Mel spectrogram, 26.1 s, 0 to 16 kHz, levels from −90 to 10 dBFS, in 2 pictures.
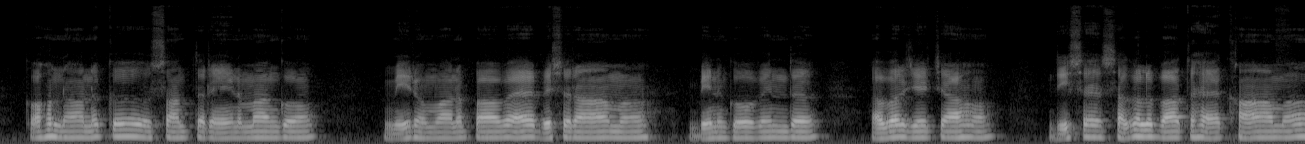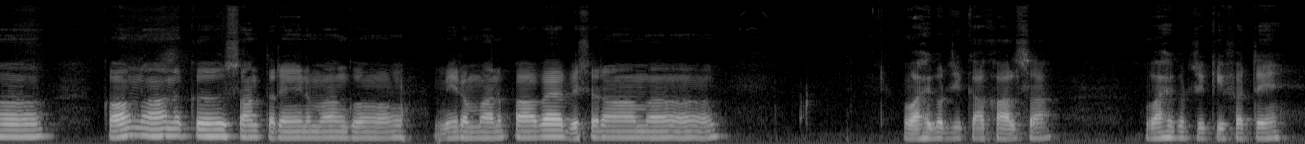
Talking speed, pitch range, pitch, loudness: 75 wpm, 105-120 Hz, 115 Hz, -31 LUFS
